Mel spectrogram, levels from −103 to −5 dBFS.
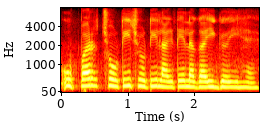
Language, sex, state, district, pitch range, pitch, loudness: Hindi, female, Uttar Pradesh, Jyotiba Phule Nagar, 195-230 Hz, 210 Hz, -17 LUFS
